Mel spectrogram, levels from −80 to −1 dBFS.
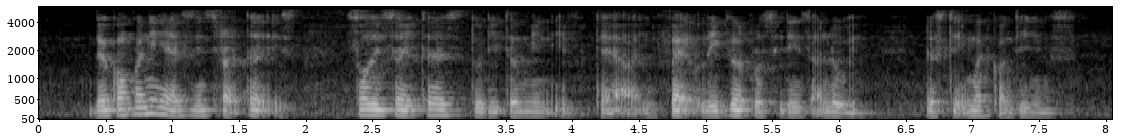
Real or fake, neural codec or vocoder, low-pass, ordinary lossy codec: fake; codec, 16 kHz, 16 kbps, FreqCodec, smaller model; 5.4 kHz; none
